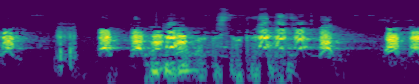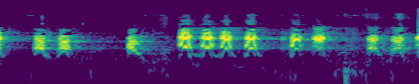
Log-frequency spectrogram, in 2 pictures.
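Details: Two seven-month-old West Siberian Laikas bay in rapid, ringing bursts of barks, holding a maral (red deer) at bay for the hunter in Tver Oblast, Russia.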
